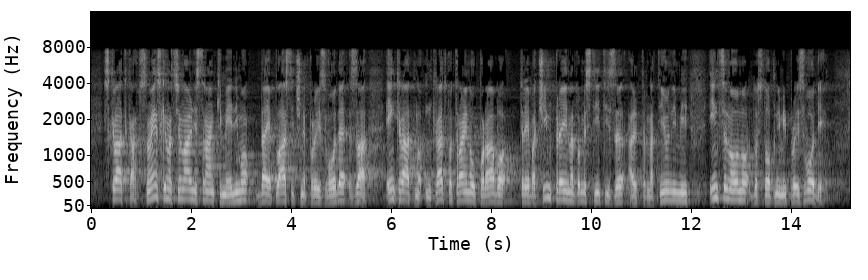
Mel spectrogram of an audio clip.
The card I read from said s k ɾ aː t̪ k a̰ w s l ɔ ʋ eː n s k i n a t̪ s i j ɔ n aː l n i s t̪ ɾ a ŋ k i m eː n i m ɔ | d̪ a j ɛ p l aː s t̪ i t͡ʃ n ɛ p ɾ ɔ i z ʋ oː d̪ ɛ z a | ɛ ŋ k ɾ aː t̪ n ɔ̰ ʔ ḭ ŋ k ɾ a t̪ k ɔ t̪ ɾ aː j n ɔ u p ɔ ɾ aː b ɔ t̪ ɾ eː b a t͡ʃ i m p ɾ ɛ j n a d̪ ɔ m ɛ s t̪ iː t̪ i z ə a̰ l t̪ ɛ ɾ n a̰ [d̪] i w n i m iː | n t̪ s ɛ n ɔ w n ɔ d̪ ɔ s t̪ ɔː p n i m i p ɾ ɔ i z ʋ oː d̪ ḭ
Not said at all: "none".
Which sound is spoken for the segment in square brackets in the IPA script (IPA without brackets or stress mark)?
t̪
